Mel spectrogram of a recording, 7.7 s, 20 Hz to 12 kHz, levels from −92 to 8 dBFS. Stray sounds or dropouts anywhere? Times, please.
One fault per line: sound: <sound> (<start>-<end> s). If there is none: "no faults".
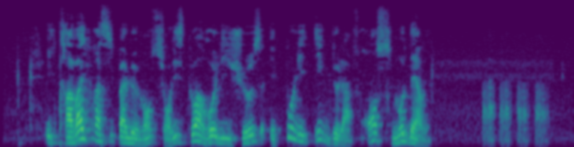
sound: laugh (6.4-7.3 s)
